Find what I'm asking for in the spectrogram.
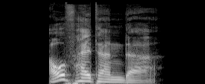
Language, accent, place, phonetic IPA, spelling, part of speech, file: German, Germany, Berlin, [ˈaʊ̯fˌhaɪ̯tɐndɐ], aufheiternder, adjective, De-aufheiternder.ogg
- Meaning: 1. comparative degree of aufheiternd 2. inflection of aufheiternd: strong/mixed nominative masculine singular 3. inflection of aufheiternd: strong genitive/dative feminine singular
